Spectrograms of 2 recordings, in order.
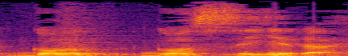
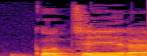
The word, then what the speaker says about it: Gojira: Och eh, just namnet är ju då Go Gozira heter det, uttalas det tydligen. Okej. Okay. Eh, och just ordet Gojira eller Gozira, hur man nu vill säga det.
